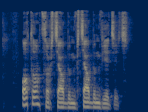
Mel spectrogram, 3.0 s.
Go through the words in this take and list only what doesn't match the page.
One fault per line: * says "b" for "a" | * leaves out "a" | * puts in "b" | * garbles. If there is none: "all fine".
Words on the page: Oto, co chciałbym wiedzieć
* puts in "chciałbym"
